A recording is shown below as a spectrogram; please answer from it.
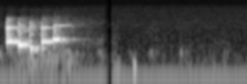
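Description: A short electronic notification chime: a quick sequence of stepped tones, falling and then jumping back up, over within about a second.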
